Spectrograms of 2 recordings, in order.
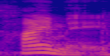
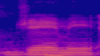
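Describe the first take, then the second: First: The name is said with Spanish sounds. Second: The name is said with English sounds.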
